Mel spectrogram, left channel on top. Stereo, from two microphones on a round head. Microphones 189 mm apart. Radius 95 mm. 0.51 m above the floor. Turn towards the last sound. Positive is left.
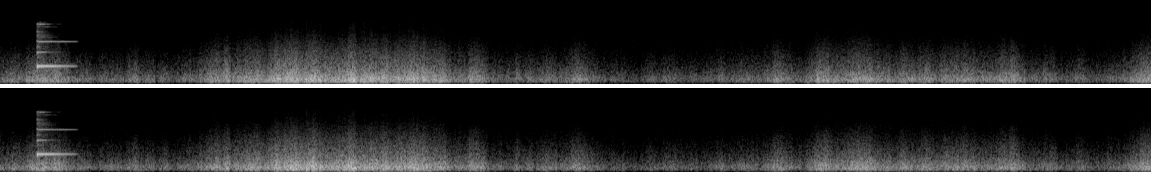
turn(degrees=10)  # may be behind; listen again after turning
